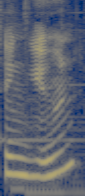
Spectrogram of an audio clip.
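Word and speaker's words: Tingyun: I believe her name is pronounced Ting Yoon, and she is a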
